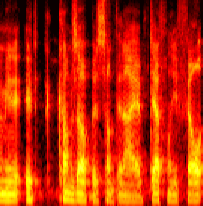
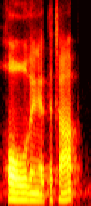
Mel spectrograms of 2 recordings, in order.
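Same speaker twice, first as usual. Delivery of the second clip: guided breathing. Acted. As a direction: coach the breaths gently. Leads breathing exercise.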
